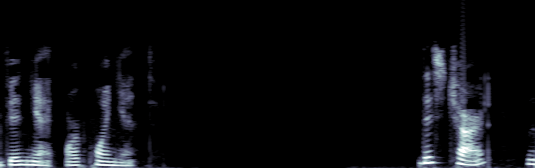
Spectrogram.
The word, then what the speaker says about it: vignette: It will have the normal sounds of G or N in Latin, like in signal, but sounds like NY in French, as in vignette or poignant.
